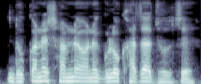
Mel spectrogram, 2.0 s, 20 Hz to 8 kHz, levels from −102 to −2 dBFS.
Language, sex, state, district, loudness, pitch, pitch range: Bengali, male, West Bengal, Cooch Behar, -14 LUFS, 130 Hz, 125-135 Hz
